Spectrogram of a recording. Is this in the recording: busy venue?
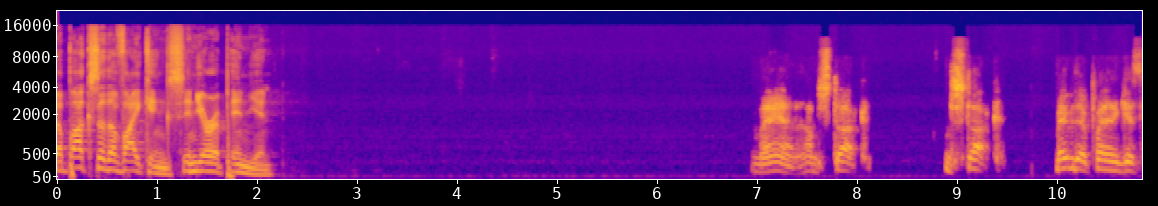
no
